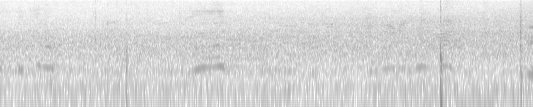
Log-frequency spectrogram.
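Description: A soccer ball being kicked: one sharp thump about three seconds in, over steady field ambience with faint distant voices calling.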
